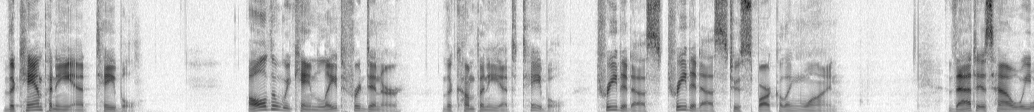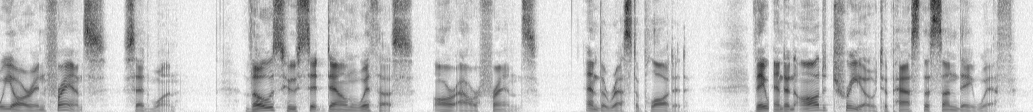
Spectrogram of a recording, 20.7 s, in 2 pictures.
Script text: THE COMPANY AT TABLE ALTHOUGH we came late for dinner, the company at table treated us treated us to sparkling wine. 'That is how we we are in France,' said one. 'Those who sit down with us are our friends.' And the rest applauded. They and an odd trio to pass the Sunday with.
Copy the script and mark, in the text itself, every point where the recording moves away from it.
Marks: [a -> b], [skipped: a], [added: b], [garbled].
THE COMPANY AT TABLE ALTHOUGH we came late for dinner, the company at table treated us treated us to sparkling wine. 'That is how we we are in France,' said one. 'Those who sit down with us are our friends.' And the rest applauded. They and an odd trio to pass the Sunday with.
